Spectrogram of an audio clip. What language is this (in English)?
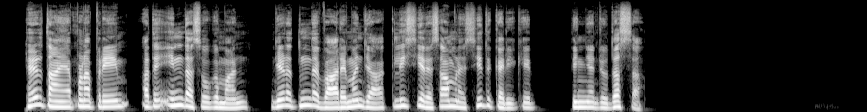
Gaddi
